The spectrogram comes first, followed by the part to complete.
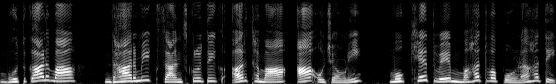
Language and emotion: Gujarati, neutral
